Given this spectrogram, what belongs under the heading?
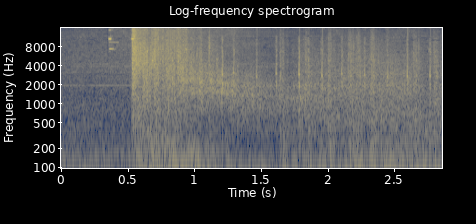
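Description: Weapons fire in direct fire mode in the RogueTech mech game, a sudden loud burst of gunfire followed by a sustained rumbling barrage of shots and impacts.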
